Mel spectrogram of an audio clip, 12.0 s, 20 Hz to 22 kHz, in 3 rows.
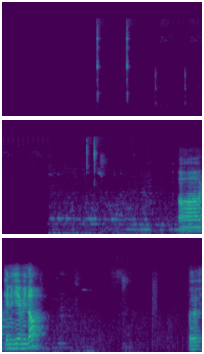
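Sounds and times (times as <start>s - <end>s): steady hum with low drone: 5.0s - 10.0s.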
